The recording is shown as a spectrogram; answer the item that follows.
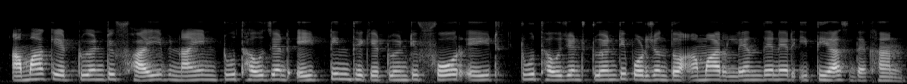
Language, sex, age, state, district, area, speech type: Bengali, female, 30-45, West Bengal, Purulia, rural, read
